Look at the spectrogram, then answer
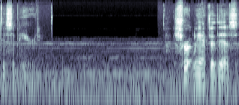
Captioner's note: eerie sound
